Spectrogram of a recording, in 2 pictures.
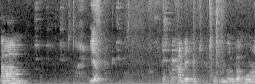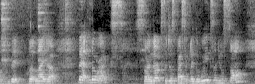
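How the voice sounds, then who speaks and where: Against noticeable background noise and audible room echo, a woman speaks at a moderate pace with long, frequent pauses. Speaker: songwriter giving a workshop. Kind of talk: workshop talk. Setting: club with live audience. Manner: halting, many fillers.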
